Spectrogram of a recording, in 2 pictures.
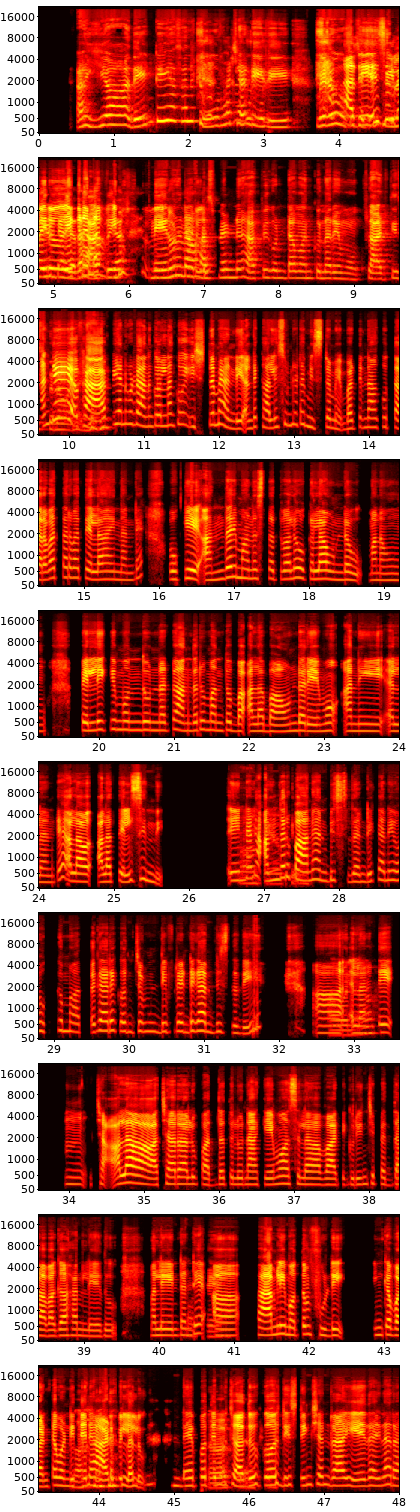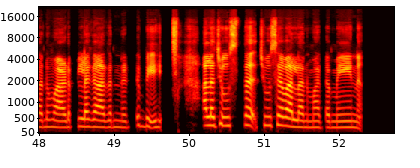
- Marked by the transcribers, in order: other background noise; laughing while speaking: "అదే అసలు మీరు ఎక్కడైనా విను వినుండరు"; in English: "టూ మచ్"; in English: "సెకండ్"; in English: "హ్యాపీగ"; in English: "హస్బెండ్ హ్యాపీగా"; in English: "ఫ్లాట్"; in English: "హ్యాపీ"; chuckle; in English: "బట్"; tapping; in English: "డిఫరెంట్‌గా"; in English: "ఫుడీ"; chuckle; in English: "డిస్టింక్షన్"; lip smack; in English: "మెయిన్"
- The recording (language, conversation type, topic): Telugu, podcast, మీ కుటుంబంలో ప్రతి రోజు జరిగే ఆచారాలు ఏమిటి?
